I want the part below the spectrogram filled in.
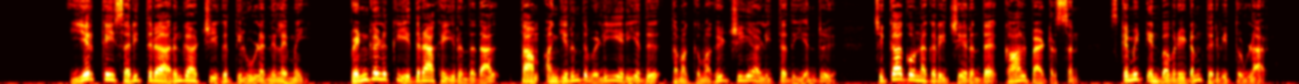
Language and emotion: Tamil, neutral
